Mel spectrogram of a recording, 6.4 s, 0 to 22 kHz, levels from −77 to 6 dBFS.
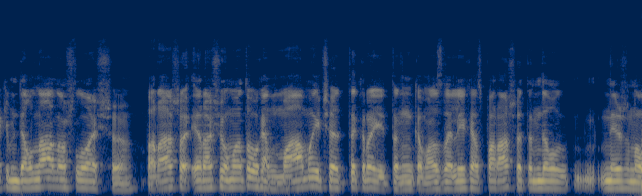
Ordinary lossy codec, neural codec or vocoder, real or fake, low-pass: AAC, 64 kbps; none; real; 10.8 kHz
